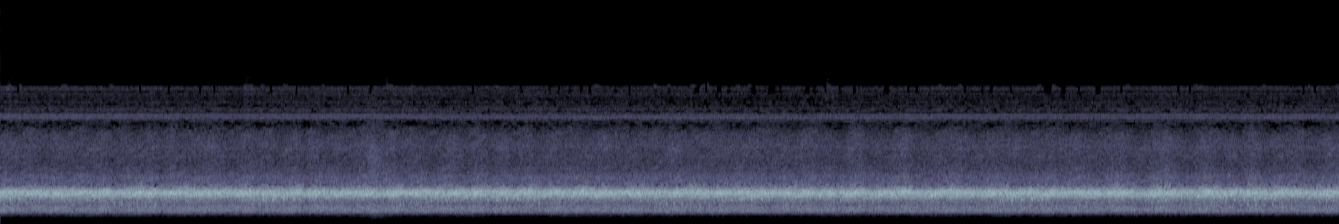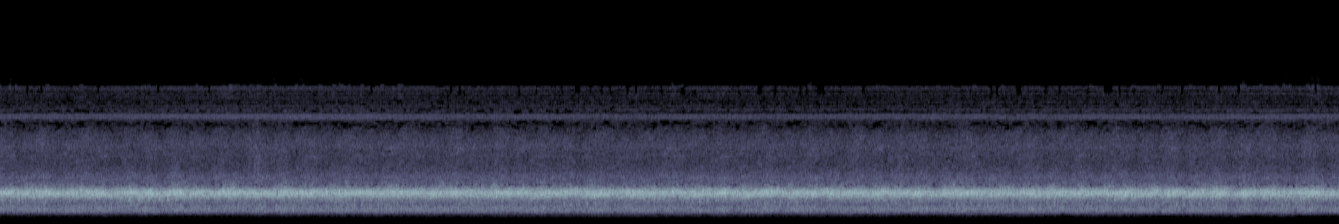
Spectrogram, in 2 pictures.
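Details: Steady nocturnal frog chorus from a moonlit countryside rice field whose water holds no rice yet; countless overlapping calls produce an unchanging bright trilling hum lasting the full stretch, calm and without other sounds.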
